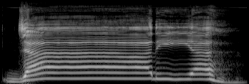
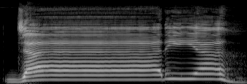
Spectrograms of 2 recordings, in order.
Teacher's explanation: تنوین کو ہم نے وقف میں ہا ساکن سے بدل دینا ہے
